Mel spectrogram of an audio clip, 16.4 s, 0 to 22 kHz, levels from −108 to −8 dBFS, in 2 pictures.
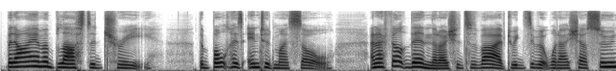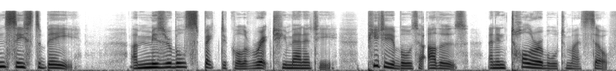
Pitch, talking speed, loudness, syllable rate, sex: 190 Hz, 150 wpm, -18 LUFS, 4.9 syllables/s, female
